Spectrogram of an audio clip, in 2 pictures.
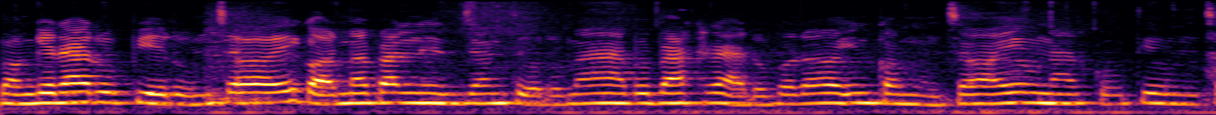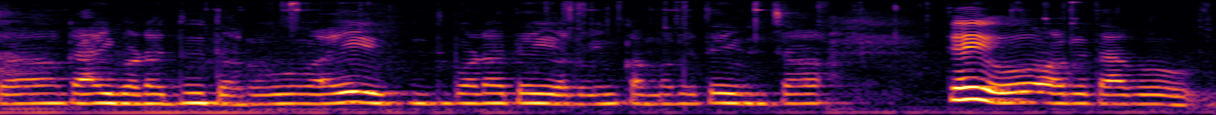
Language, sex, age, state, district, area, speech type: Nepali, female, 30-45, West Bengal, Kalimpong, rural, spontaneous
